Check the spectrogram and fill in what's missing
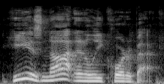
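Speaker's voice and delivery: ordinary talk, nothing marked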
